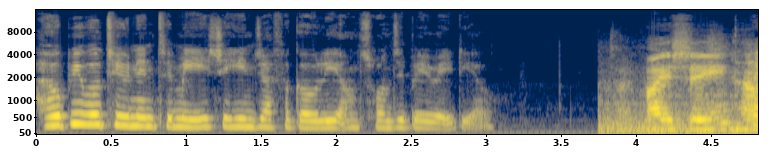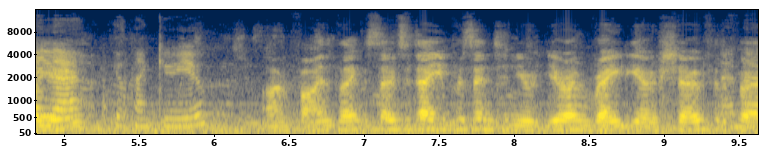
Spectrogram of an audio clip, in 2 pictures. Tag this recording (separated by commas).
Speech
